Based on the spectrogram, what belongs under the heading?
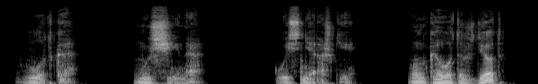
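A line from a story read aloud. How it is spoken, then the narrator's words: Whispered. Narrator (Russian): Гесс шепнул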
